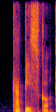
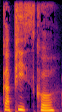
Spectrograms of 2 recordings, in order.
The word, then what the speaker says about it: capisco: So if C goes straight into O, then it's a hard C sound. – Aha, co. – Capisco. – Capisco.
